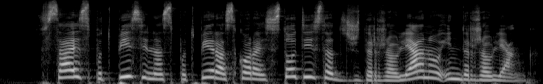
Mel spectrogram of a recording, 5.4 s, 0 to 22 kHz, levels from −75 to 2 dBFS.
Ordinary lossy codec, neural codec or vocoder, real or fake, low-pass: none; none; real; none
